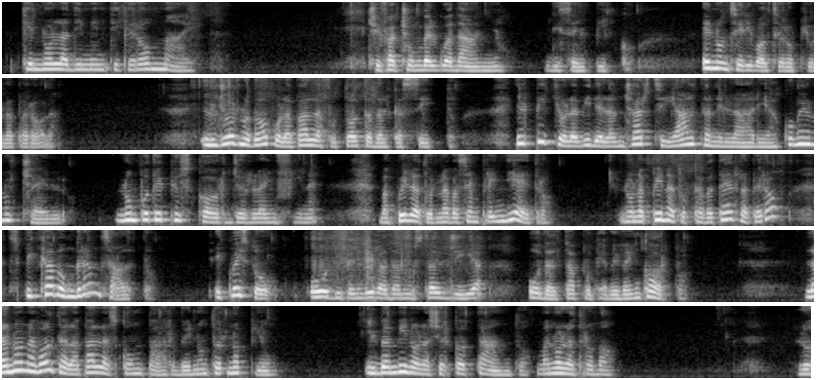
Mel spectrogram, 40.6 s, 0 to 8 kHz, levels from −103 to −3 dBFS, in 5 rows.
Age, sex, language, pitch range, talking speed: 50-69, female, Italian, 170-235 Hz, 140 wpm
